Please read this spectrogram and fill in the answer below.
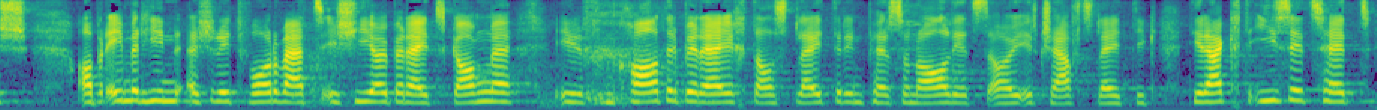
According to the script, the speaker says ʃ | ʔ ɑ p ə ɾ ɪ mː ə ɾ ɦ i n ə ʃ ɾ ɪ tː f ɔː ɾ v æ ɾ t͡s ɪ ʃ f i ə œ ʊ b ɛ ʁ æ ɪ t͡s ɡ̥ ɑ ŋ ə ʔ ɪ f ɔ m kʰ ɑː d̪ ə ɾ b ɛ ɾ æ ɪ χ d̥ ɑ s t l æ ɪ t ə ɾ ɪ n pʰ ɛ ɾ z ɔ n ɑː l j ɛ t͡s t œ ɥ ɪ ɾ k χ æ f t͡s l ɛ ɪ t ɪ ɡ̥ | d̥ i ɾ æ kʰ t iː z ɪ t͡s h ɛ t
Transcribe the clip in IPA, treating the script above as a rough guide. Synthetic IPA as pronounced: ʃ | ʔ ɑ b ə ɾ ɪ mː ə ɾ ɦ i n ə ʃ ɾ ɪ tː f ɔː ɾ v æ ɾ t͡s ɪ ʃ h i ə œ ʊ b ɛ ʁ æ ɪ t͡s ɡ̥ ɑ ŋ ə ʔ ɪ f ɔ m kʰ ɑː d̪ ə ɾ b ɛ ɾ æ ɪ χ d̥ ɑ s t l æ ɪ t ə ɾ ɪ n pʰ ɛ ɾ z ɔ n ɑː l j ɛ t͡s t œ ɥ ɪ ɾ k ʃ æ f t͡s l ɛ ɪ t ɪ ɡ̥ | d̥ i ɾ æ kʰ t iː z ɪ t͡s h ɛ t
